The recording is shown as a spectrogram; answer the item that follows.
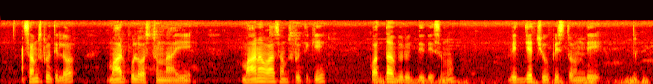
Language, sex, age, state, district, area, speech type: Telugu, male, 18-30, Andhra Pradesh, Sri Balaji, rural, spontaneous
